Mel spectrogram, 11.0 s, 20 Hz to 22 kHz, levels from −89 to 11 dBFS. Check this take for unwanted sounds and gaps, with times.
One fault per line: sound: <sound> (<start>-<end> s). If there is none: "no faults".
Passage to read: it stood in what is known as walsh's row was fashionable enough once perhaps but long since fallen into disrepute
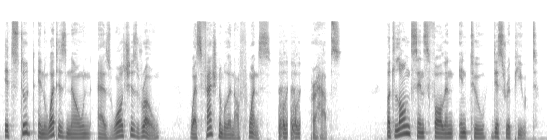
sound: laugh (5.6-6.0 s)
